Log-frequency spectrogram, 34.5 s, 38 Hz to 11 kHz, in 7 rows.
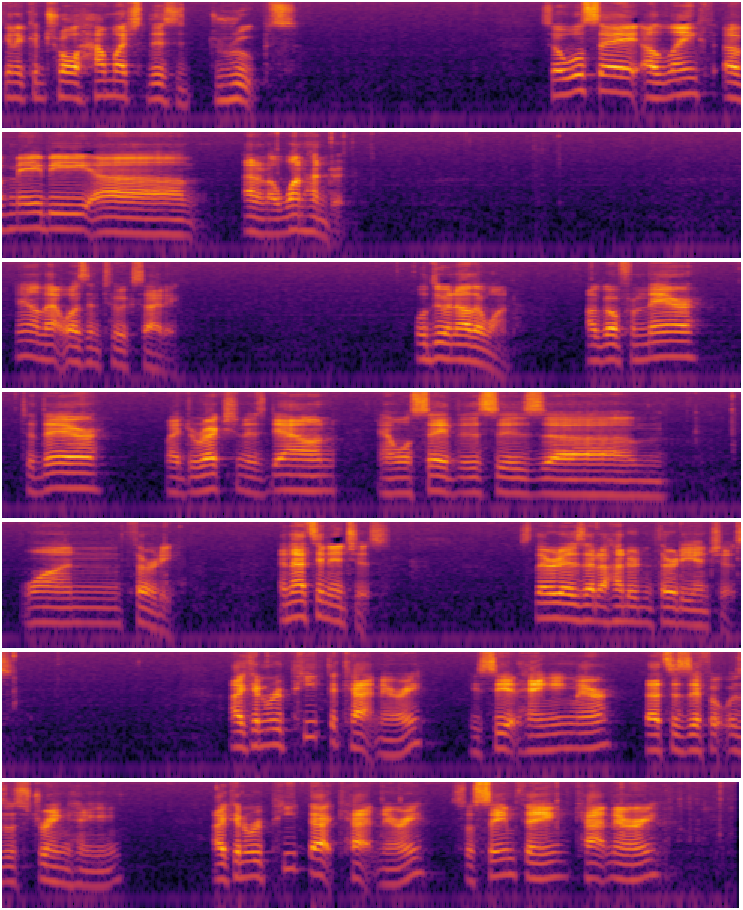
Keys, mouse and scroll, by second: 6.8-7.2 typing, 8.5 Return, 12.7-13.8 right drag, 13.8 click, 14.9 click, 16.5 click, 19.5-21.3 typing, 21.9 Return, 23.7 click, 24.7 Delete, 27.9 right click, 30.7 right click, 31.8 right click, 33.2-34.3 typing.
